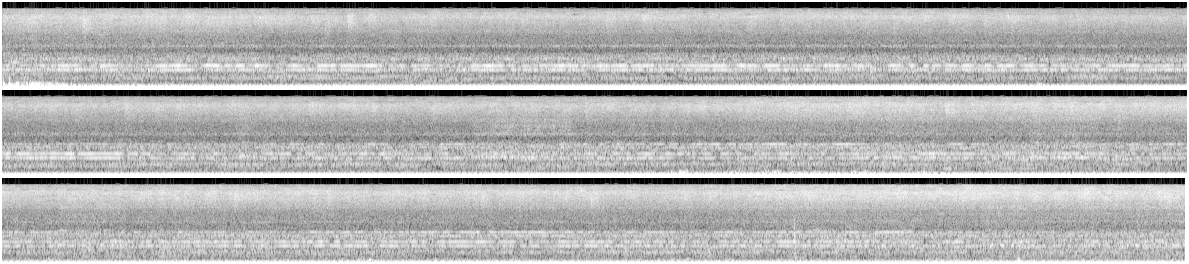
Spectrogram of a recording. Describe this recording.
dutxa ext
the sound of a shower recorded from outside the bathroom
